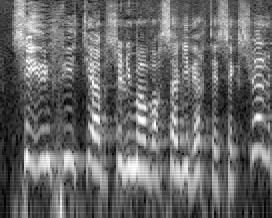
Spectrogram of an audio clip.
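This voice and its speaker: Her high-pitched voice moves with lively intonation at a fairly quick pace. The woman's speech carries audible room echo along with noticeable background noise. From Morocco, Marrakech. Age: 70s. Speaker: women's rights activist. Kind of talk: conference talk. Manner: animated.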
